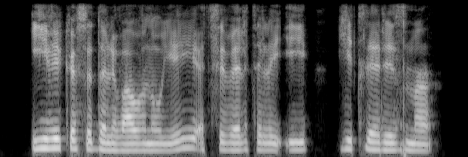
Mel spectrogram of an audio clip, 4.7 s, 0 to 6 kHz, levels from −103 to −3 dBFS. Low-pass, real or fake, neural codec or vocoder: 5.4 kHz; fake; codec, 16 kHz, 8 kbps, FreqCodec, larger model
